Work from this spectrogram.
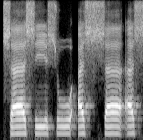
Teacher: tersebarnya huruf dari makhrajnya yang meluas sampai dinding dalam gigi atas dan bawah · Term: tafasyi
